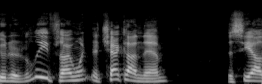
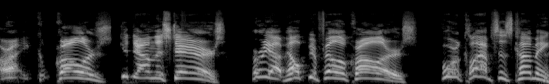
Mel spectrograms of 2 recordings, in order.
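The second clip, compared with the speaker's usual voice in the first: rough, high-pitched holler; 10 semitones higher than usual. Retelling hollering at a line of people while in cosplay: hollering in Carl voice. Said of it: "using my best Carl voice to holler".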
